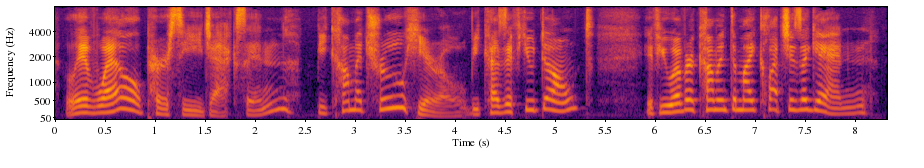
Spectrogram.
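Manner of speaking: high, swooping, cackling, gloating voice. A winged creature warns the hero before flying off, cackling. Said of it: "she cackled, savoring the idea".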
